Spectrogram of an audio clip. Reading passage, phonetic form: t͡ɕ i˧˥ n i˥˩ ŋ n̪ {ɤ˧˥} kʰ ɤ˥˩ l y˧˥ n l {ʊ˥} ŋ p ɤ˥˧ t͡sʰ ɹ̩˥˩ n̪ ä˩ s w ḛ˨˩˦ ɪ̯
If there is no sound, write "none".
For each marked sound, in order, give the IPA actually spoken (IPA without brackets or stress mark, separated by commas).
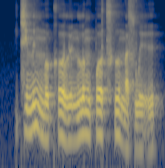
ɤ˧˥, ʊ˥˧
